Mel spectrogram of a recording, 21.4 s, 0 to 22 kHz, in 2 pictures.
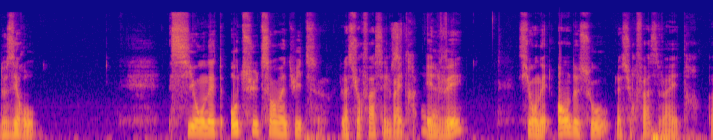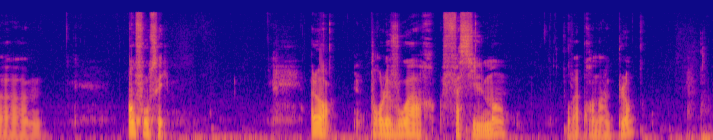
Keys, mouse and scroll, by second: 15.4 click, 17.6 click, 19.1-20.2 drag, 21.1 middle click.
